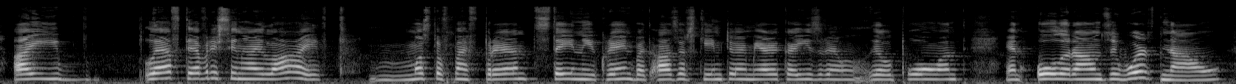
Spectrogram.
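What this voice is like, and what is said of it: Non-native English accent. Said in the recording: “people was very rude about my accent or hearing me speak Russian.”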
